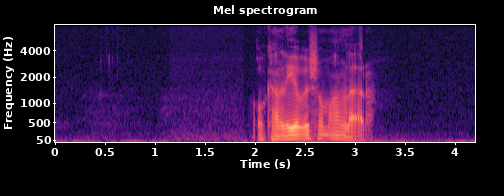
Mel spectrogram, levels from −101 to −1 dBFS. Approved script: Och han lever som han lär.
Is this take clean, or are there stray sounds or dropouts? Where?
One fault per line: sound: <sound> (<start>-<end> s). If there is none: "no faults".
no faults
